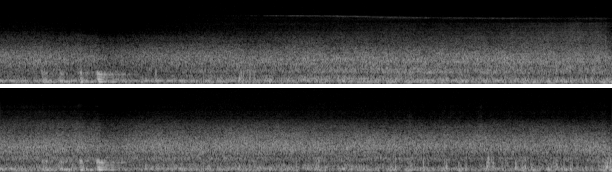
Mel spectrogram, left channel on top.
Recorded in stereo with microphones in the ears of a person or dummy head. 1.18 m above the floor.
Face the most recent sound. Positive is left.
turn(degrees=-85)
